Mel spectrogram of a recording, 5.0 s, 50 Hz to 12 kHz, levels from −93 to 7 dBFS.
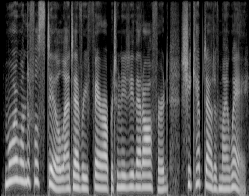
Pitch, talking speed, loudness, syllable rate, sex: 215 Hz, 180 wpm, -17 LUFS, 5.5 syllables/s, female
